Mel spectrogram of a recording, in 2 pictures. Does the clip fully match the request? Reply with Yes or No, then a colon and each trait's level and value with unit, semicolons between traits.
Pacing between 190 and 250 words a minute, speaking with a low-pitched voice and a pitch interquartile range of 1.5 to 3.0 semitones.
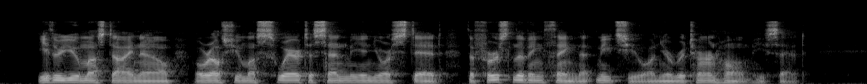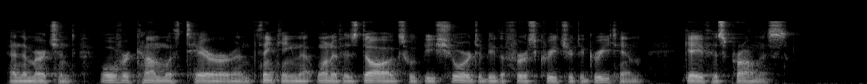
Yes: average, 195 wpm; very low, 80 Hz; average, 2.7 semitones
